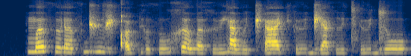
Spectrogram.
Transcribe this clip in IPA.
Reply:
m ɐ θ ɵ ɾ ɐː θ d͡ʒ ʉ ʒ qʼ u pʲ o θ u x ɐ w ɐ x ʉ j a w ɵ t͡ʃʼ aː t͡ʃʼ ʉ d͡ʒ a x ɨ t͡sʼ ʉː d͡z o

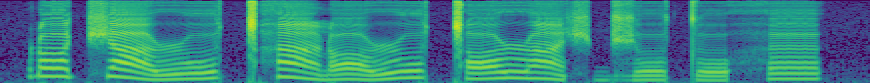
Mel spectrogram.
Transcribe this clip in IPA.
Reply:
ɽ ɒ˥ t͡ʃ a˥˨ ɹ o˧˥ ǀʰ ã˥˨ ɽ ɒ˥˨ ɹ o˥ ǀ ɒ˧˥ ɹ ã˥˨ ʃ d͡ʒ o˨ t o˨ h ə˥

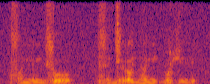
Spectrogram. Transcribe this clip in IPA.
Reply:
sˤ e̤ ɲ a̤ ɲ i̤ z o | z ɛ̤ ɟ ɛ̤ r ɔ ʎ a̤ ɲ i ɡ͡b ɔ ç e̤

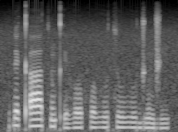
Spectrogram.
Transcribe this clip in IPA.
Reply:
ɗ ɛ˦ kʼ aː˦ t͡s ũ˦ kʼ ɪ˨ v oː˦˨ f o˦ v u˦ t͡s uː˦ β u˦ d͡ʒ ũ˦ d͡ʒ i˦

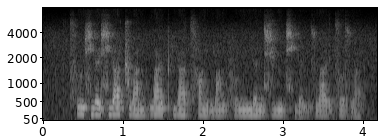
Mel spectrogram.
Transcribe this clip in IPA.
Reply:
t͡sʰ ɹ̩˥˧ ɕ j ɛ˥˩ ɕ j ä˥ ʈ͡ʂ w a˧˥ n k w a˥ ɪ̯ pʰ j ä˥ t͡sʰ ɑ˥˧ ŋ n̪ j ɑ˥˩ ŋ f ɤ˥ ŋ l j ɛ˥˧ n ɕ i˥˩ ŋ t͡ɕʰ j ɛ˧˥ n s w a˥ ɪ̯ t͡s ɤ˥˩ s w ä˩

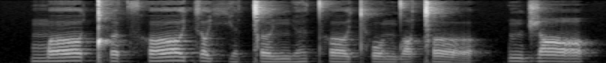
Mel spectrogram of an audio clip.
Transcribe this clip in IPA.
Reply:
m ʌː ǃʰ ə t͡sʰ ʌː c ʌ ç ɛ̤ ǀ ə ɲ ɛ̤ tʰ ʌː cʰ o n d ɑ ǀ ʌ | n d͡ʒ ɑ

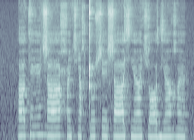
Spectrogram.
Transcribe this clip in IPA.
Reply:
a˩˧ t ẽː˩˧ ɮ aː˩˧ ħ ẽ˩˧ ç ã˨˩ ħ ʈ o˩˧ ɬ e˩˧ ɬ aː˩˧ sʲ ãː˩˧ ç ɒː˩˧ dʲ ãː˩˧ ʁ ɛ̃˨˩

